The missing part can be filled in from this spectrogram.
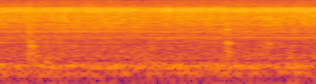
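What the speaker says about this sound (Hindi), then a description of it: "हम इसको गोश्त को थोड़ा सा फ्राई करेंगे" Beef pieces frying in a pan for spinach curry, a steady hiss of sizzling oil with faint stirring clinks, close and continuous.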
